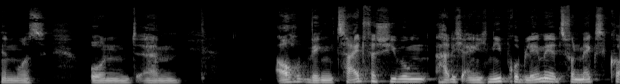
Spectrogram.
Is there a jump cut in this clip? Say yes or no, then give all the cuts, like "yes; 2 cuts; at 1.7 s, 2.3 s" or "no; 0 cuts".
no; 0 cuts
